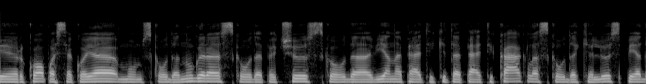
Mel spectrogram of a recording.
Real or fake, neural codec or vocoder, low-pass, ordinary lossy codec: real; none; 7.2 kHz; Opus, 64 kbps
